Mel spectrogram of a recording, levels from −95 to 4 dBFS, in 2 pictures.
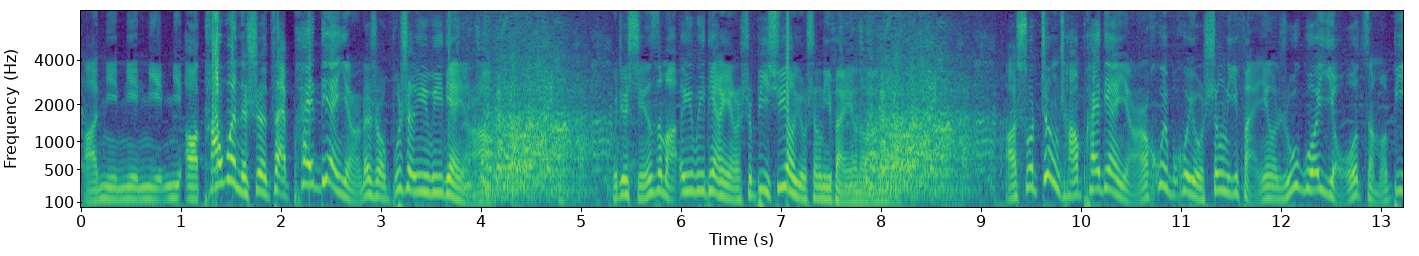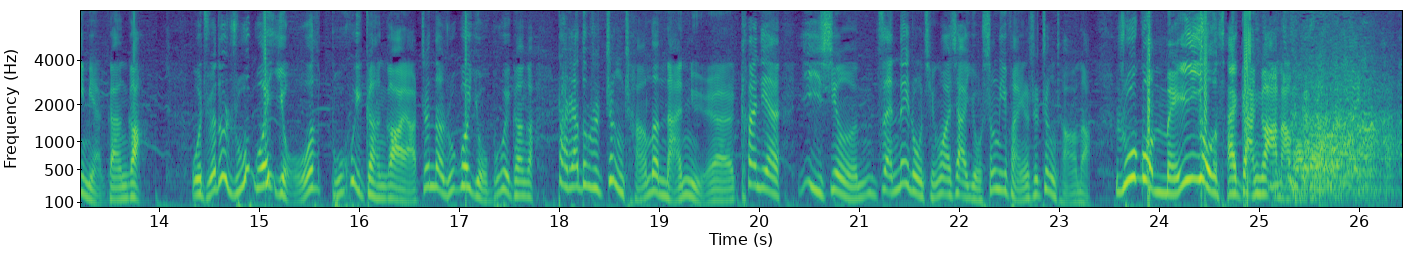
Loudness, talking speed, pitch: -17 LUFS, 285 characters per minute, 200 Hz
